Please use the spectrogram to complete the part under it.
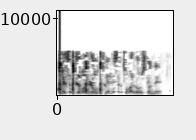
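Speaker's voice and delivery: excited laughing build-up into high, loud squeal.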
